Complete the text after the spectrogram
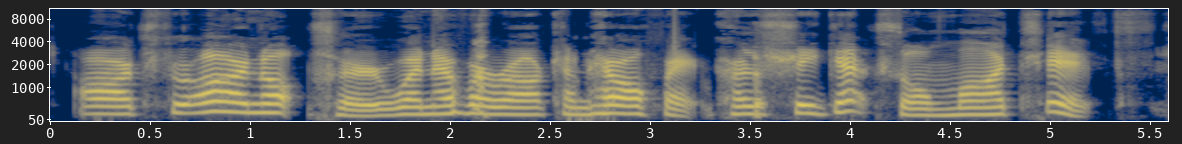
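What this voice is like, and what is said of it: Impression of Janet Street-Porter. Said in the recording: “that's a brilliant impersonation”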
